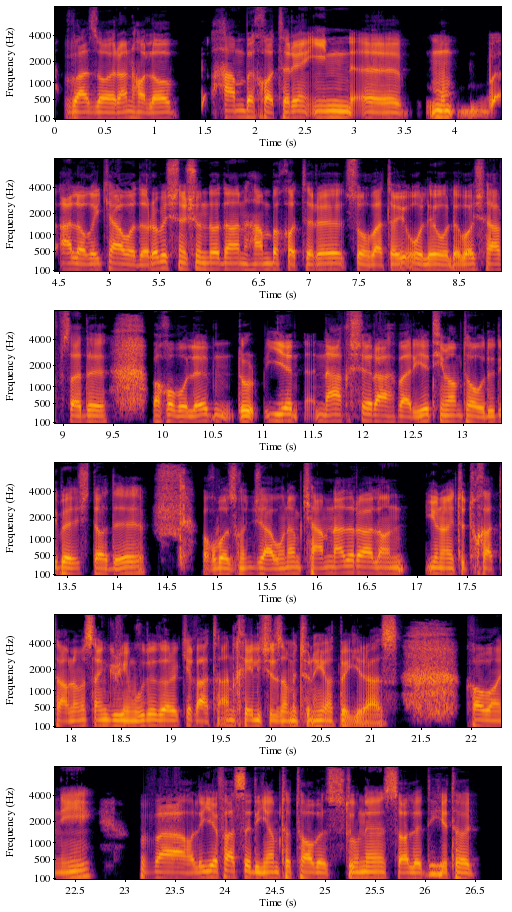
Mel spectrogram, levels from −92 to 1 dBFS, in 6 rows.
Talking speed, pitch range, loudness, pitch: 160 wpm, 105-115 Hz, -21 LUFS, 105 Hz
